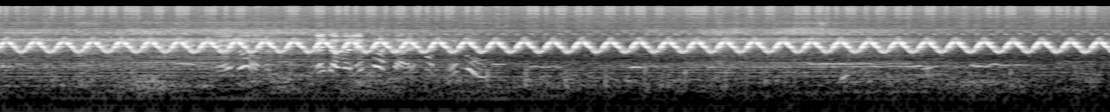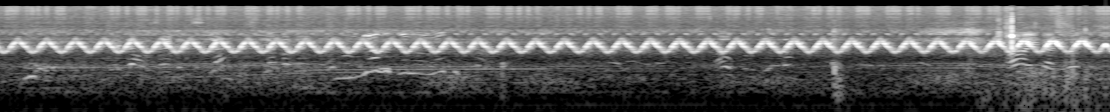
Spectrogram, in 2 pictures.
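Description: Car alarm siren sounding a rapid, even up-and-down warble that repeats without a break, then cutting off abruptly at the very end.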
